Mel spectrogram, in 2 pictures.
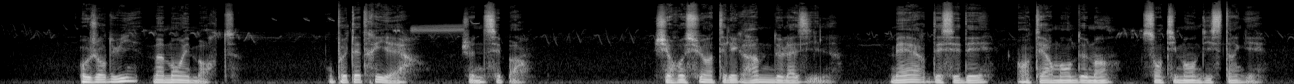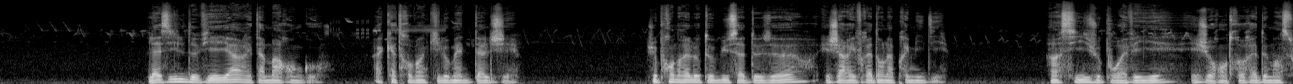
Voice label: male, French, narration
